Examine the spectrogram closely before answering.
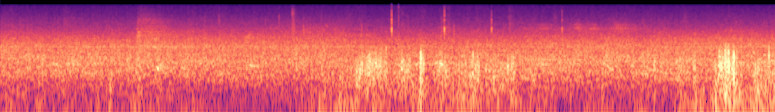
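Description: A crowd murmurs softly across a large echoing hall.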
